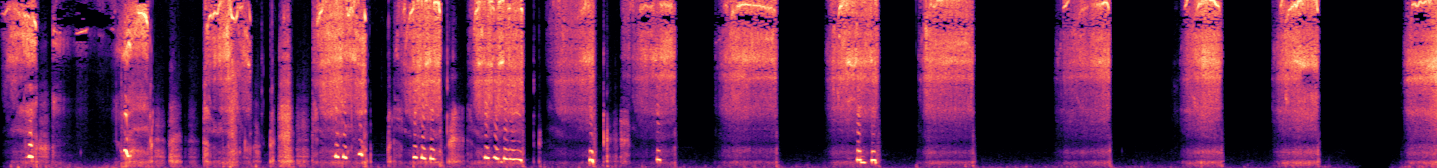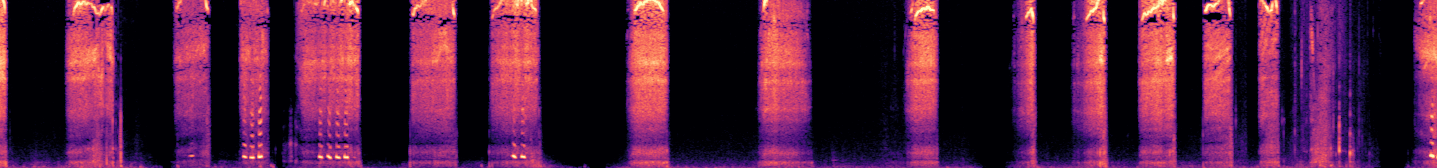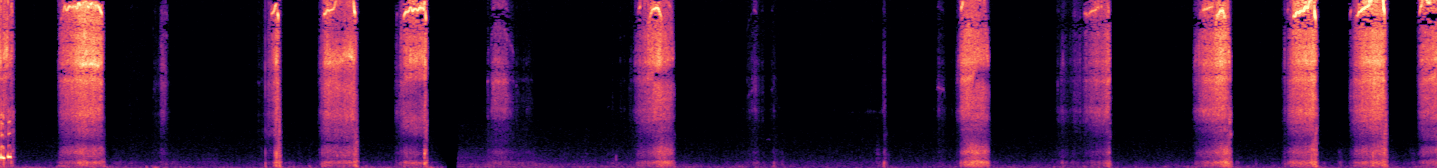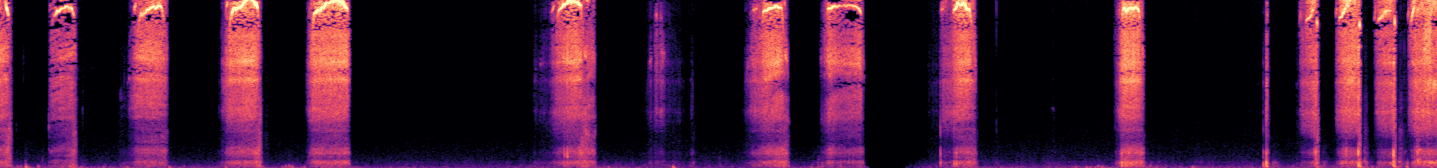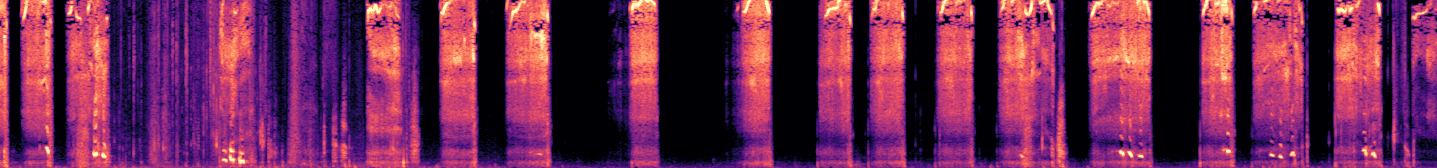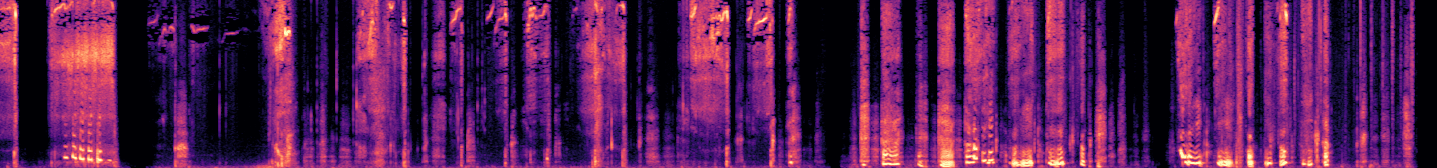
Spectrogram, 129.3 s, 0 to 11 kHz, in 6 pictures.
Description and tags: My dog Loba (mix of yorkshire and schnauzer). Recorded in Protools + Roland Quad Capture + AKG CK93 mic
